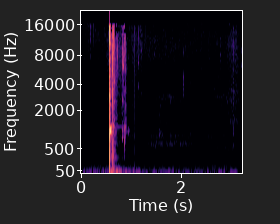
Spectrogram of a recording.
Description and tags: Wine Cork Plopp
opening a wine bottle with a nice cork-plop
plopp, food, bottle, open, wine, cork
